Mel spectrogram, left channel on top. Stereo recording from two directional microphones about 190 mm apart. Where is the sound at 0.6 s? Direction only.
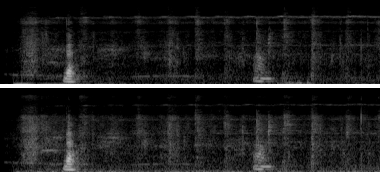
25° left (ahead or behind).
